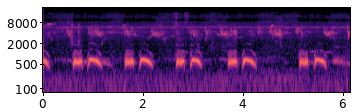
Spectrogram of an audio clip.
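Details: Spotted dove used as a lure for wild birds, repeating clear double coos, a brief note and a longer arched note, in groups separated by short pauses. Light chirping of small birds sounds in the distance.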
